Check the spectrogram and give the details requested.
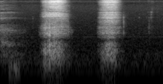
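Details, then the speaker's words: Two sharp, high-pitched hissy sneezes about a second apart in a run-down person who says their sneezes are weird at the moment; ordinary sneezing. "um so wow my sneezes are weird at the moment"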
